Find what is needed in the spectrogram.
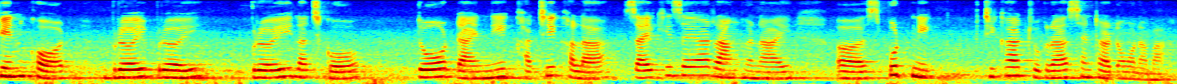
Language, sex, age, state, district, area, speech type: Bodo, female, 18-30, Assam, Kokrajhar, urban, read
